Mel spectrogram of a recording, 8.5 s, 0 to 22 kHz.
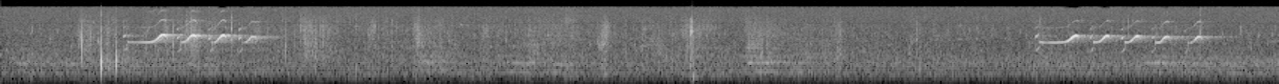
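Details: Green sandpiper spring song recorded 24 January 2015: two quick runs of five or six high, fluty rising notes about six seconds apart, with faint lower calls and soft rustling between.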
